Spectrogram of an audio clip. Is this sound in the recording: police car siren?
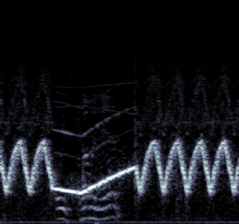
yes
